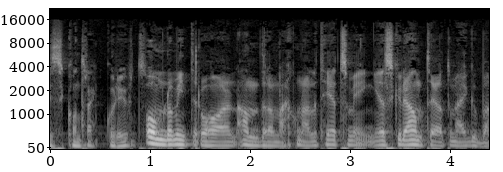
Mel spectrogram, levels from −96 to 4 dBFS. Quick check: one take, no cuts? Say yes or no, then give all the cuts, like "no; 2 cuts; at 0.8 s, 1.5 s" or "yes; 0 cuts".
yes; 0 cuts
